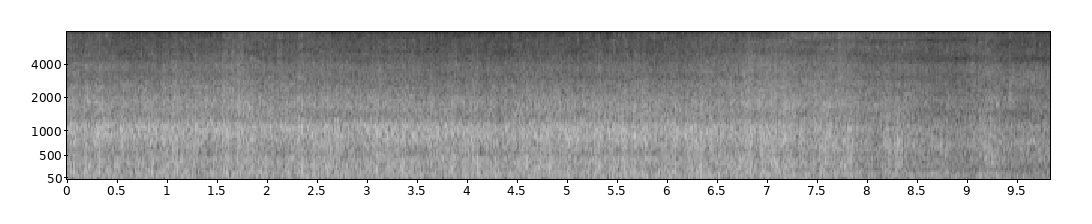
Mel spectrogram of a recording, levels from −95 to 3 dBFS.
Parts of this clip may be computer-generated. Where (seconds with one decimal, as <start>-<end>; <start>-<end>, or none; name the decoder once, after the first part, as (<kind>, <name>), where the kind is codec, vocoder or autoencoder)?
0.5-4.6 (vocoder, BigVGAN v2); 5.8-7.3; 8.7-9.8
